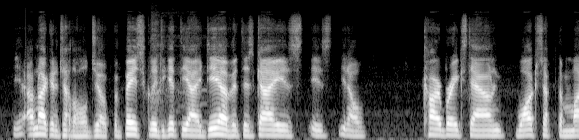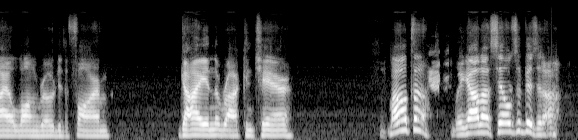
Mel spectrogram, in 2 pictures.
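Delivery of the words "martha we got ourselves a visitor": put-on Maine accent, higher. Telling a Maine joke, voicing the farmer: fast Maine accent with a slur. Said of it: "it's a fast-spoken, but with a slur".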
